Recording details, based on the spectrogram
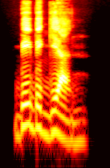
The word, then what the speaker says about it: bibigyan: It is the focus marker that introduces the main noun of the sentence, but in this case it's bibigyan. Bibigyan. Bibigyan. Bibigyan is spelled as B-I-B-I-G-Y-A-N.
